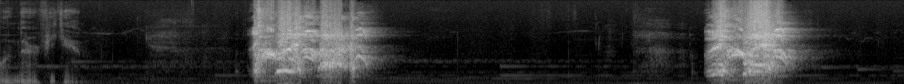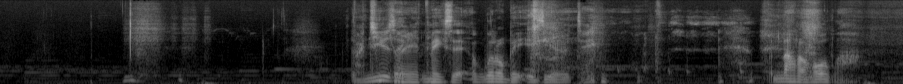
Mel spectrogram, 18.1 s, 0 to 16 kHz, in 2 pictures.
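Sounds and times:
person sneezing: 0:02.5 - 0:03.8, 0:07.1 - 0:08.0
speech: 0:12.7 - 0:15.2, 0:16.7 - 0:17.7
laughter: 0:14.3 - 0:17.3.

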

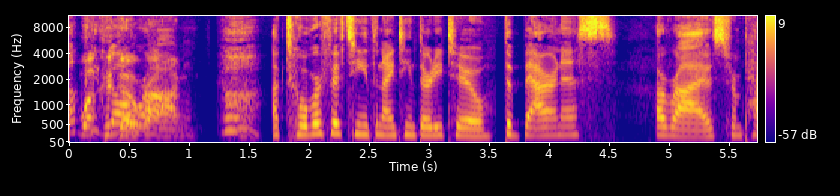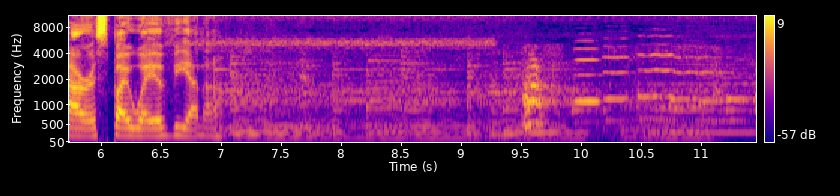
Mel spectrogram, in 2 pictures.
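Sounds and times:
speech: 0:00.0 - 0:07.5
steady tonal background of sustained music-like notes: 0:07.0 - 0:11.4
dog barking: 0:09.3 - 0:09.9.

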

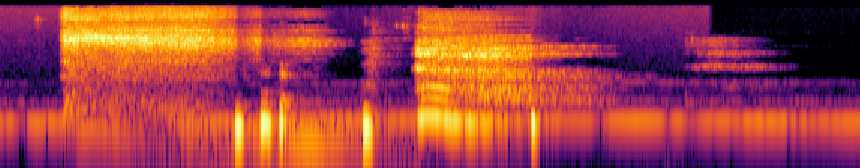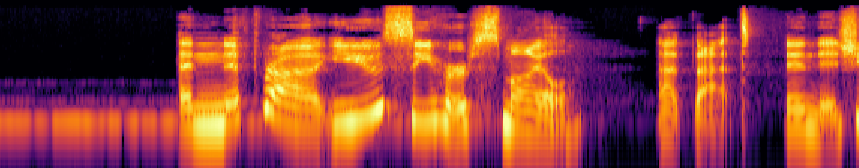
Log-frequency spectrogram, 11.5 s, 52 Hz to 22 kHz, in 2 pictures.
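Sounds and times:
big inhale while smelling a peppermint and ginger drink: 0:00.4 - 0:01.7, 0:02.8 - 0:05.3
speech: 0:01.6 - 0:03.0, 0:07.0 - 0:11.4.

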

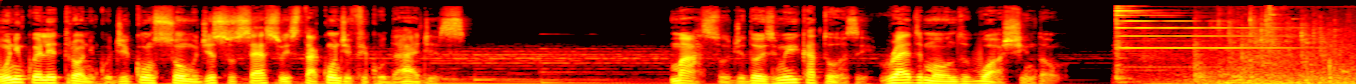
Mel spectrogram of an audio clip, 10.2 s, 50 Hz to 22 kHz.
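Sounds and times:
speech: 0:00.0 - 0:03.6, 0:05.0 - 0:09.1
elevator chime: 0:08.4 - 0:10.1
elevator doors sliding open in an office building: 0:08.7 - 0:10.1.

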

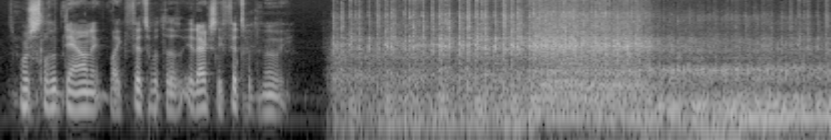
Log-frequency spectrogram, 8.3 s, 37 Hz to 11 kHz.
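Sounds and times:
speech: 0:00.2 - 0:03.0
car engines idling: 0:03.3 - 0:08.2.

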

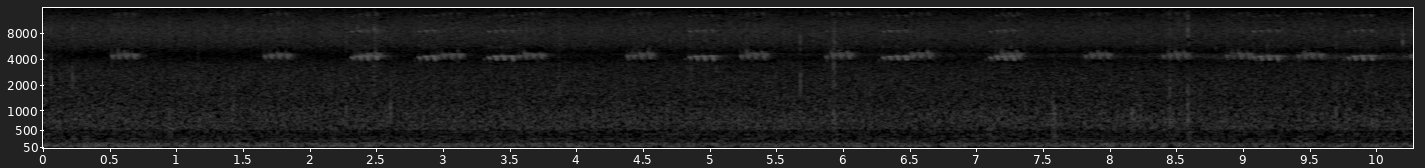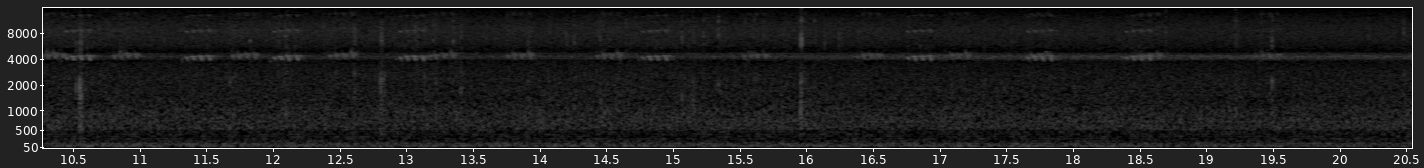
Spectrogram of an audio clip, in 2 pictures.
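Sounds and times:
steady high insect hum: 0:00.0 - 0:00.9, 0:01.5 - 0:20.5
soft background hiss: 0:00.0 - 0:20.5
crickets chirping in Ontario: 0:00.5 - 0:00.8, 0:01.6 - 0:03.8, 0:04.4 - 0:20.5.

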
